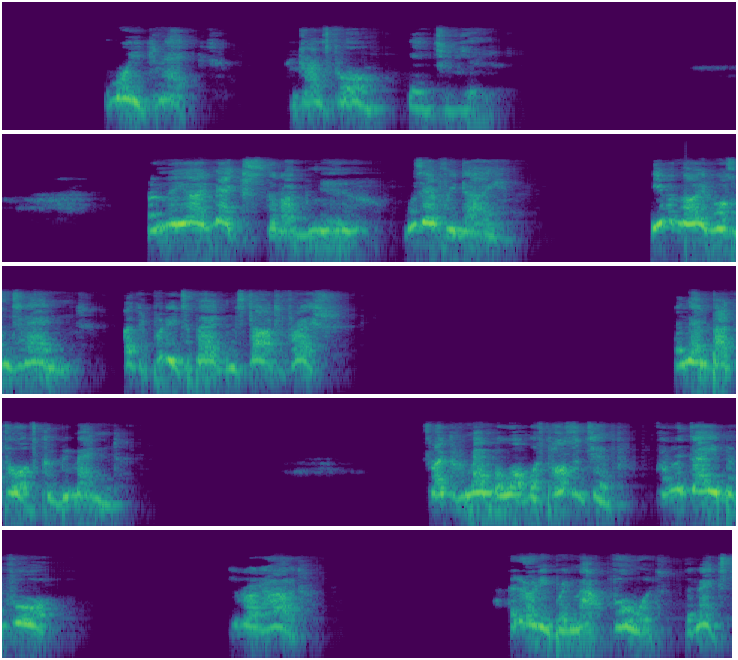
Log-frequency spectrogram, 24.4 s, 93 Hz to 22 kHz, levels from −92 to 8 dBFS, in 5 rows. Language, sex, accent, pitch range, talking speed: English, male, British, 325-435 Hz, 140 wpm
